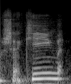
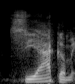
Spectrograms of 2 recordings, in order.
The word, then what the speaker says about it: Siakam: The Raptors' Pascal Siakim and also Joel Embiid. – That was the tough Siakim one right there. She butchered all three names. Yeah. Giannis and Embiid and Siakam, a.k.a. Siakim. See, I put that one on the producer of the CNN broadcast.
